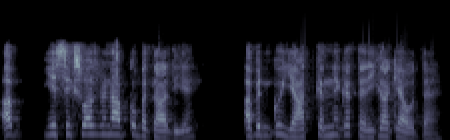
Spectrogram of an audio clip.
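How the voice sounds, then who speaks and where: A man's voice: high voice, brisk. A man teaching stenography in a lecture, who stretches out long vowel sounds for his students and keeps checking that they follow. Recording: dry, dull lo-fi recording.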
